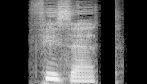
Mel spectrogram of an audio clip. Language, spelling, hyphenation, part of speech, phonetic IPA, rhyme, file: Hungarian, fizet, fi‧zet, verb, [ˈfizɛt], -ɛt, Hu-fizet.ogg
- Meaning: to pay (someone: -nak/-nek; for something: -ért)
